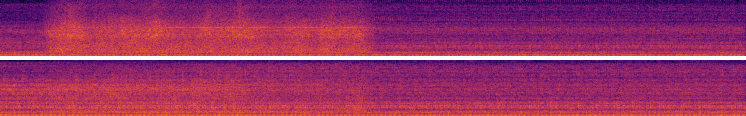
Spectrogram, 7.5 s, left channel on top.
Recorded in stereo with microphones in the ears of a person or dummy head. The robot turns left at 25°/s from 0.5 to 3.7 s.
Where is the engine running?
55° right, 4 m; by 7.5 s 135° right, 4 m.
